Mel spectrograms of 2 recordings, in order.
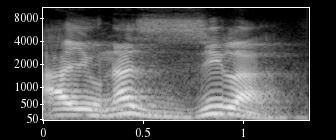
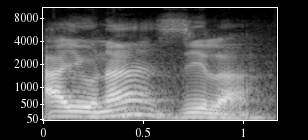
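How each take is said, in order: First: The z sound is doubled and held longer. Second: The z sound is short and light. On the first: "Wa tasydidi bisa dibaca" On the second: "Enggak pakai tasdid"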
